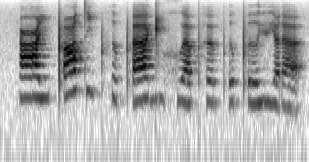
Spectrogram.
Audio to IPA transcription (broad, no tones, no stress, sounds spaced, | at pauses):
ʕ i pʼ ɑ t i pʰ ə pʼ a ɡ i xʷ a pʰ œ pʼ ə pʼ ə vʲ ɑ ɾ a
